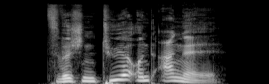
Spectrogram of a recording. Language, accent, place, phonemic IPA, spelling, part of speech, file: German, Germany, Berlin, /t͡svɪʃn̩ tyːɐ̯ ʊnt ˈaŋl̩/, zwischen Tür und Angel, prepositional phrase, De-zwischen Tür und Angel.ogg
- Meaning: 1. while standing; while in a hurry; in passing; in a situation where one does not have or take the time to do something properly 2. accidentally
